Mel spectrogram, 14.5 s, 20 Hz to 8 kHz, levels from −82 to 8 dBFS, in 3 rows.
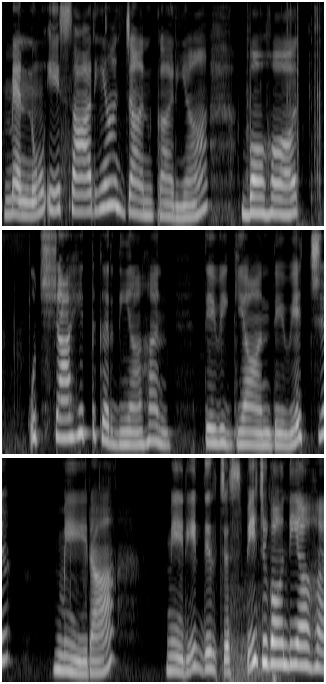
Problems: background sounds at intervals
